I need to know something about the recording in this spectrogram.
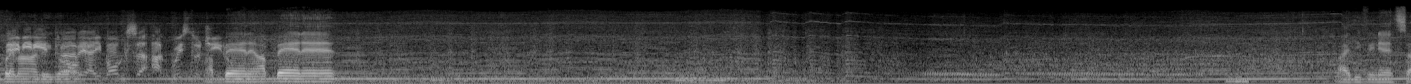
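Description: A racing car engine whines at high revs, dropping in pitch as the car slows for a corner and rising again.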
